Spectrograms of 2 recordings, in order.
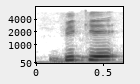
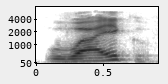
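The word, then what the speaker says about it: bike: क्या होता है, साइलेंट होता है। जैसे LIKE, GIUA और VIKE। अब इसको हम बात करें, लिके, गिवे, बिके ऐसे नहीं पढ़ेंगे।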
